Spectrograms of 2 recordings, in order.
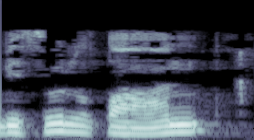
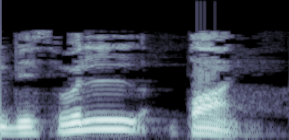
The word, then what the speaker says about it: بسلطان: في قوله تعالى إني آتيكم بسلطان يعني اللام أتى بعد حرف استعلاء اللي هو الطاء فلذلك ما تقول بسلطان لا تقول بسلطان تنطق اللام مرققة ثم تنطق إلى الطاء بحرف استعلاء أو حرف تفخيم.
